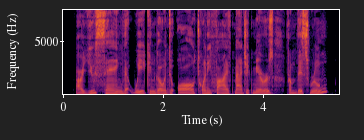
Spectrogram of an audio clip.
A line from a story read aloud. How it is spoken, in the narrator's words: Goldilocks asked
